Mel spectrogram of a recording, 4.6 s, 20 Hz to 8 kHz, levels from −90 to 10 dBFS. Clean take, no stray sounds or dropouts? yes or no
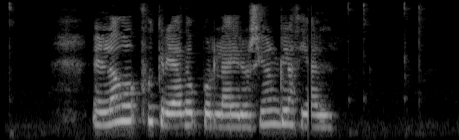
no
